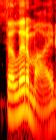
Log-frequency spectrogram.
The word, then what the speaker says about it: thalidomide: drug that caused thalidomide it's actually a th it's i i'm almost positive it's not p it's th let's see here let's see t h a l mine so it's spelled t h a l i d o m i e and that is the drug it's called thalidomide uh was for morning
